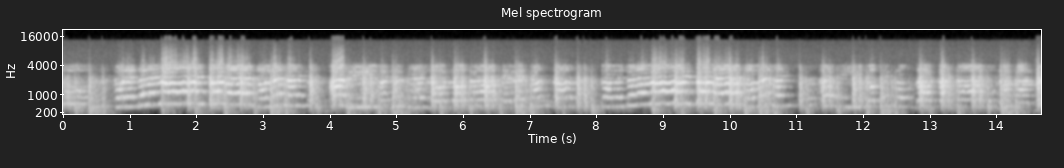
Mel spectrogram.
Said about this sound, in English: All of the carols are sung in Spanish, some to the accompaniment of Spanish-style hand clapping, and others to the rhythm of a native drum, recalling the old days in Hispaniola, which have not been entirely forgotten.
